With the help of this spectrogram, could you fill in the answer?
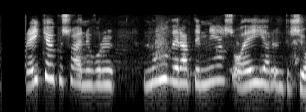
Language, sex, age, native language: Icelandic, female, 11, Icelandic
